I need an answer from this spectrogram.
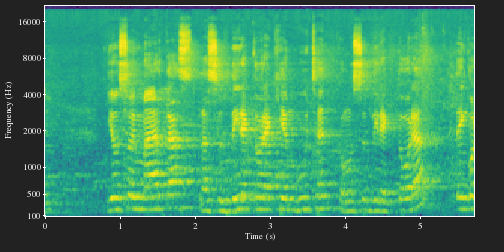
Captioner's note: speaking in Spanish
